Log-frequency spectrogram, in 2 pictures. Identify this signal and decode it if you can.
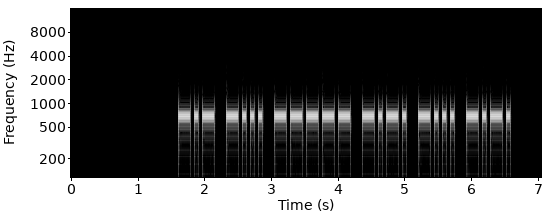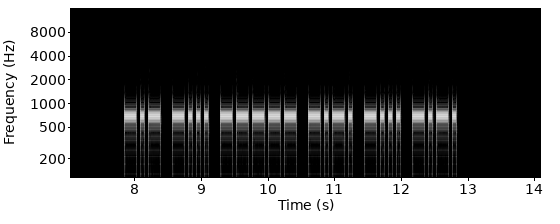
Morse code, heard as a keyed tone, about 20 wpm, 700 Hz. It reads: KB0CBC KB0CBC
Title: USA Call Signs - 6 Characters - Repeated 2x - 20wpm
